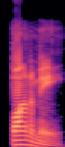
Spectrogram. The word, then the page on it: bonhomie: American English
